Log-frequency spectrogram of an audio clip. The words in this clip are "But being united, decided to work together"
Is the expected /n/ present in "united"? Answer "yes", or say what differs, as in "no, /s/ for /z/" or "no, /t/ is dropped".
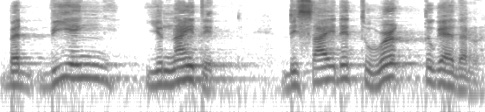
yes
